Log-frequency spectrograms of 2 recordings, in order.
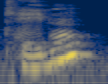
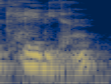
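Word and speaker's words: Cadeon: pronounce his name kadian in my brain when i read it i pronounce it uh caden i don't i don't i think in the audio version they his name is kadian so we'll just call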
